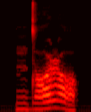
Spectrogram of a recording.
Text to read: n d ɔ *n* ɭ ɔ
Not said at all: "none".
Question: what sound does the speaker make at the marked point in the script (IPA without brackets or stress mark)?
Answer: none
